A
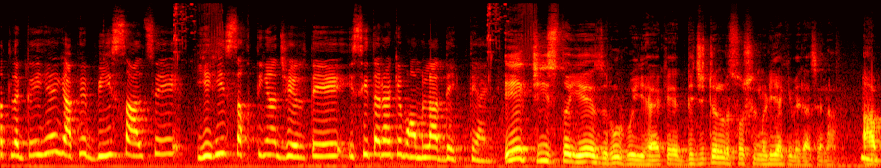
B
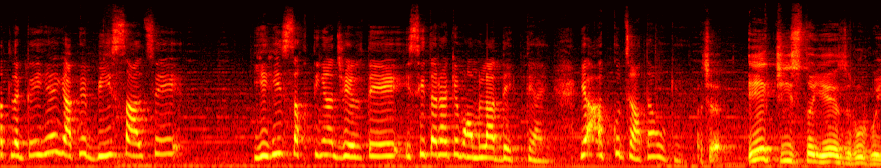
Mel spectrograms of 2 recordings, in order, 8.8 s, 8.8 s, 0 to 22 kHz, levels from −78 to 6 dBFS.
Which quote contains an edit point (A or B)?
A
